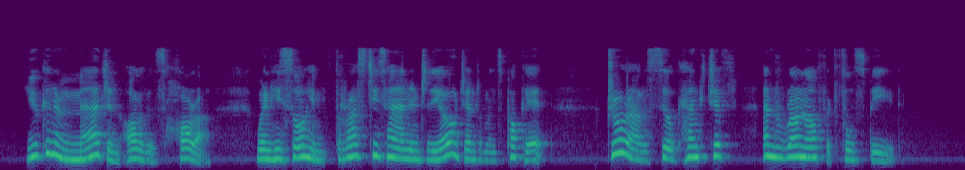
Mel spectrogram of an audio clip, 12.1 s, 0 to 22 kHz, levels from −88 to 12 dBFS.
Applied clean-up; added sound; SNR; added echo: none; none; none; none.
